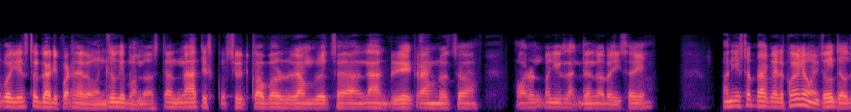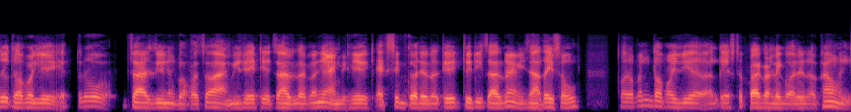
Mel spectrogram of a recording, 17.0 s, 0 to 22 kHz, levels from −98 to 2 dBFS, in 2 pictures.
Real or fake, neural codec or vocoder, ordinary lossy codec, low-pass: fake; codec, 16 kHz, 1 kbps, FreqCodec, larger model; none; 7.2 kHz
